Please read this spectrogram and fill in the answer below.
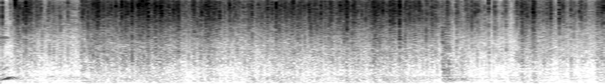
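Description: Clear plastic bags crinkling continuously as hands handle and spread out small self-seal bags of square diamond painting drills.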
